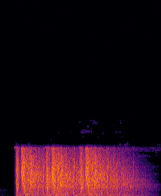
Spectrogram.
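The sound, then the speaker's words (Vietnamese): A series of explosions as golden blades slash apart black lightning snakes, heard as one loud, dense roaring burst that holds steady for about two seconds before fading away. “Những tiếng nổ liên tiếp truyền ra”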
